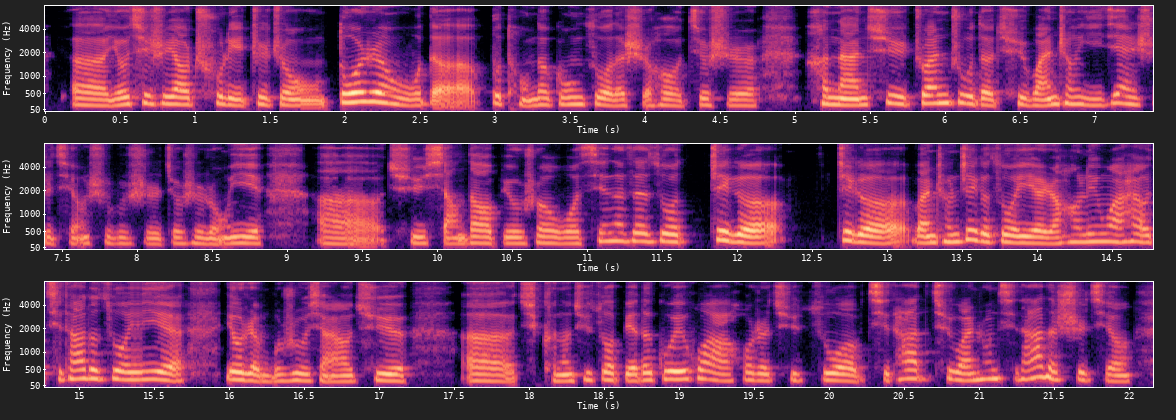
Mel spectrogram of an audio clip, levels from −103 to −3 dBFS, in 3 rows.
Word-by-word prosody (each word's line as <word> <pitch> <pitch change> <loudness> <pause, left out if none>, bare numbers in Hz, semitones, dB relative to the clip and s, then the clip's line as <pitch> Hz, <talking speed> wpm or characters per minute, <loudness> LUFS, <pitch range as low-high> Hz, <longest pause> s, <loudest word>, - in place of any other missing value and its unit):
呃， 175 -2 0
尤 180 +5 +2
其 220 +2 -1
是 210 0 0
要 200 -2 +4
处 205 +2 -3
理 175 -3 +1
这 200 -3 -2
种 170 - -1
多 260 +2 +9
任 260 -7 +5
务 170 -1 -3
的 - - -2
不 225 - 0
同 165 - -5
的 190 - -1
工 200 +2 -2
作 195 -3 0
的 165 - -2
时 - - -4
候， 170 -2 -4
就 180 - -5
是 165 -1 -5 0.3
很 210 -4 -1
难 180 -1 +6
去 210 +1 -1
专 230 +3 +2
注 245 -2 0
地 185 -3 +1
去 195 +4 -4
完 175 +1 +1
成 210 -1 -1
一 175 -3 -3
件 225 0 -1
事 175 -2 -6
情， 160 - -7
是 180 +1 -10
不 170 0 -8
是？ 155 -1 -8
就 170 +3 -8
是 170 0 -6
容 160 +1 -2
易， 175 -1 0 0.3
啊， 160 -2 -5
去 175 -1 -4
想 170 -1 -2
到 180 -1 0
比 175 - -9
如 170 0 0
说 180 0 -2
我 170 0 -2
现 235 +8 -4
在 240 - -1
在 230 -1 0
做 215 -1 +1
这 265 -2 +5
个 185 +1 +5 0.3
这 255 -2 +3
个 190 -5 +4
完 185 0 +3
成 210 +2 0
这 270 +3 +2
个 215 - +3
作 205 -1 +2
业。 180 -1 +4
然 165 0 0
后 205 +2 -4
另 220 +1 -1
外 215 -2 0
还 225 - -2
有 200 - 0
其 200 +2 -6
他 245 +2 +1
的 250 - +4
作 235 -1 +1
业， 215 -4 +2 0.3
又 220 -1 +5
忍 180 -4 +1
不 - - -5
住 195 +1 -1
想 185 - -3
要 170 +1 -1
去， 185 0 +1 0.4
呃， 180 -2 -1
去 - - -6
可 - - -8
能 180 +1 +2
去 200 +3 -5
做 210 0 0
别 185 -2 0
的 205 - +2
规 230 +2 +5
划， 230 -6 -2
或 210 +3 -6
者 190 -1 -2
去 195 +1 -8
做 195 -3 0
其 195 - -2
他 245 +4 -2
的 240 - -13
去 240 - -5
完 200 -2 0
成 240 +2 0
其 255 -2 -8
他 270 +5 0
的 285 -6 +3
事 215 -1 -3
情。 180 -4 -4
195 Hz, 290 characters per minute, -20 LUFS, 175-220 Hz, 0.4 s, 多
